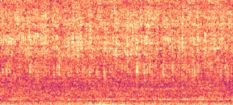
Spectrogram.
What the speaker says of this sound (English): Then you rinse this sponge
